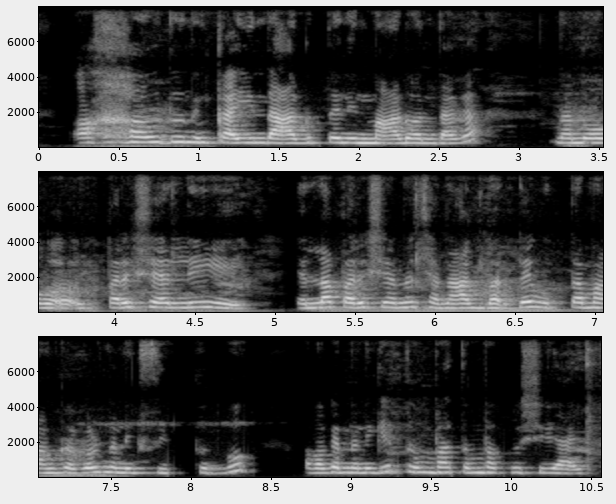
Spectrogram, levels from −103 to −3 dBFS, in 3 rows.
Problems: background sounds at intervals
